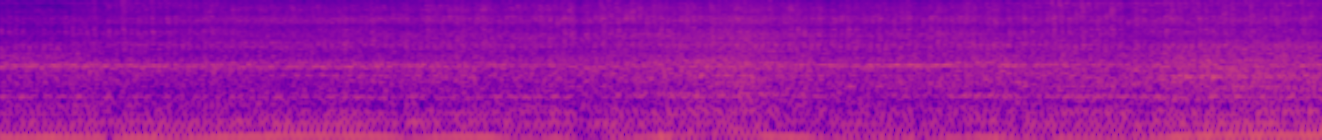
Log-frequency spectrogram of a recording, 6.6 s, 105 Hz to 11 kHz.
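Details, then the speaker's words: 1956 Willys Jeep CJ5 with freshly rebuilt Hurricane engine, stopped on its first drive: low, steady idle with even beat, no knocks, ticks or misses; much quieter and smoother than before the rebuild. "All right. Way better idle than before. That idle is minty. It would never It never idled this quiet before."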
